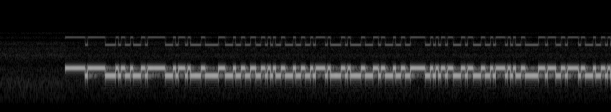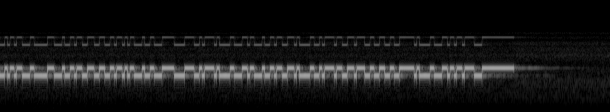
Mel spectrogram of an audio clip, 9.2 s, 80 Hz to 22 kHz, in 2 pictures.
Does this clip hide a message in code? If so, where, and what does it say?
Yes: RTTY (50 baud, 450 Hz shift) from 0.5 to 8.4 s, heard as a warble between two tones, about 1700 Hz centre. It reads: HET IS GEEN VRAAGSTUK DAT WIJ MOGEN WEGWUIVEN.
